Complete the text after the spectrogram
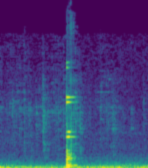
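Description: A keypad button clicks with a short electronic beep.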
